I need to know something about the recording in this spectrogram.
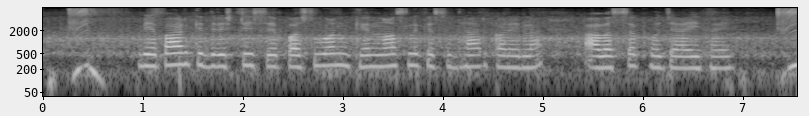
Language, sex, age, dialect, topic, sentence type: Magahi, female, 25-30, Western, agriculture, statement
